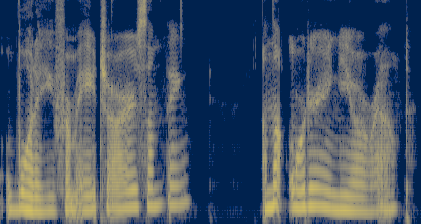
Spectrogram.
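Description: This ASMR roleplay features a woman as a teasing, sardonic office-lady boss, mixing dry banter with whispered asides close to the mic. She talks at a normal speed in a creaky, mid-range voice, and there's no echo.

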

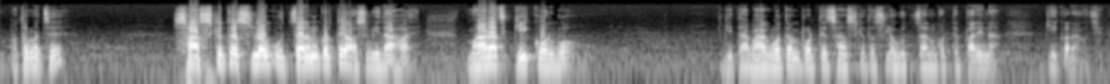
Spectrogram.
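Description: A man's voice: medium pitch, a little mellow. A man, a monk who reads out devotees' questions and answers them with homely examples in a devotional talk.

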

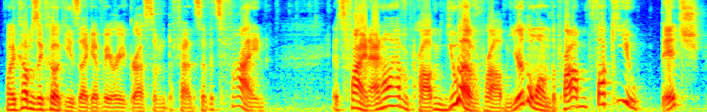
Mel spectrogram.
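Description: Profane, animated young man gaming. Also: racing, soft background music. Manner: crude and profane, jokey, jumps into squeaky high voices. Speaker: gameplay commentator. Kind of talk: comedic let's play commentary.

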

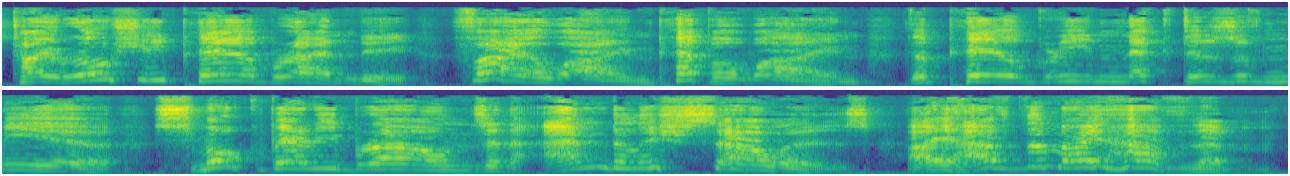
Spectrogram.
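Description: A shrill wheedling wine merchant. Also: male voice, pushed and bright, heavily acted. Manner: high theatrical hawking cry, drawn out. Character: small flamboyant male wine merchant, wheedling salesman.

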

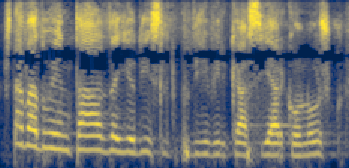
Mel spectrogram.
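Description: A man voicing an anxious, eager young village wife who pleads in a high, rushed voice, in a long-reverb hall. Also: animated, dark tone, husky. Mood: coaxing.

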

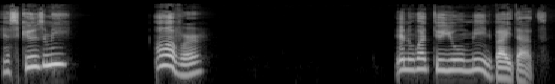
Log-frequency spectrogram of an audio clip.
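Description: A man voicing a desperate young woman, pleading in a high strained voice. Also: sing-song, slow, mellow, dry recording, studio quality, full character voice.

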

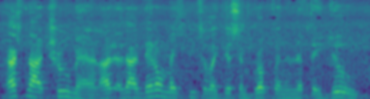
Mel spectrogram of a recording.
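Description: A man's voice: fairly high pitch, a little fast, background noise. A man reviewing pizza in a casual vlog, talking frankly with his mouth full of pizza. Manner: frank, rambling, blunt verdicts.

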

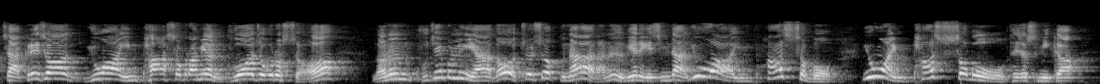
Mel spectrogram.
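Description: Guy teaching beginner english, high voice, slow repeat drills, echoey muffled room sound. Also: animated. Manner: slow drilled English repetitions between brisk Korean explanations; coaxing, checks in with the learners often. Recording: roomy, dull lo-fi sound.

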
